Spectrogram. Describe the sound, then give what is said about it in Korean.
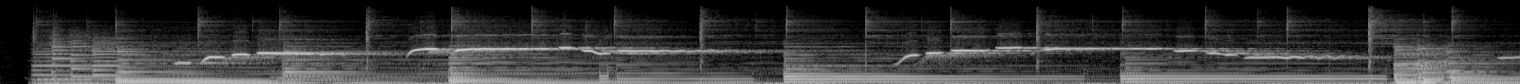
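A whistled melody glides and sustains over a steady band accompaniment, the opening of a 1982 Korean pop hit, with sliding high notes and held tones across about fifteen seconds without any singing. “경기도 양평의 수은주가 영하 32도 6분까지 떨어졌던 해, 그러니까 1982년의 히트곡입니다. 이 노래군요.”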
